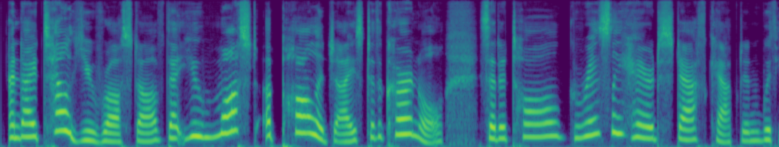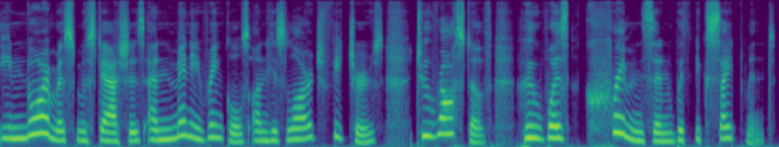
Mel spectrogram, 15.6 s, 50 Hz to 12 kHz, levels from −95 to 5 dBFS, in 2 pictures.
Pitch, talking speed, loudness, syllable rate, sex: 255 Hz, 140 wpm, -18 LUFS, 4.2 syllables/s, female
